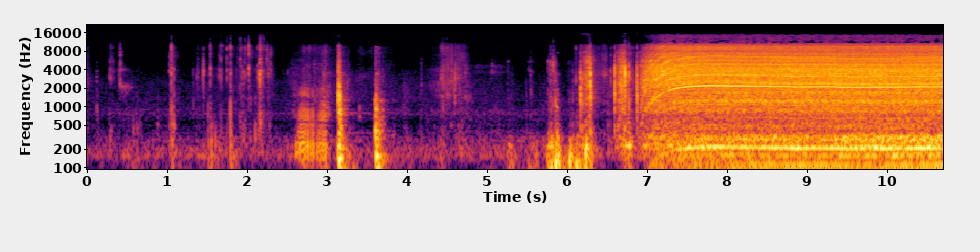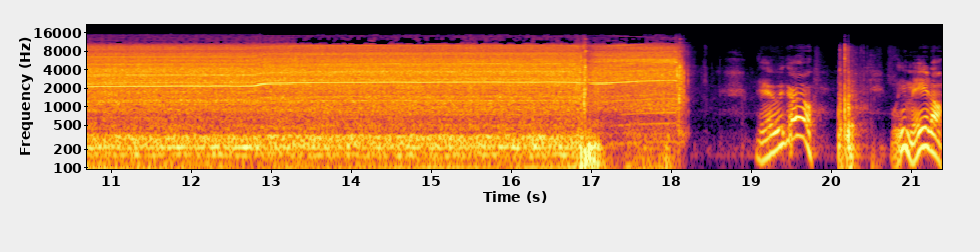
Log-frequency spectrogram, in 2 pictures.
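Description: Cordless drill boring a hole through a metal shaft clamped in a vise: a few handling clicks, then the drill runs steadily for about eleven seconds with a whine that steps up slightly in pitch partway through, and stops.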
